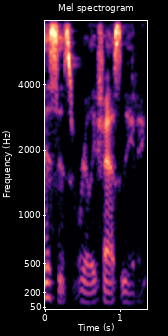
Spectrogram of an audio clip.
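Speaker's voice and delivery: low, quiet, dry amazement; muttered flat fascination; deadpan. Retold or imitated. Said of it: "I'm like".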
